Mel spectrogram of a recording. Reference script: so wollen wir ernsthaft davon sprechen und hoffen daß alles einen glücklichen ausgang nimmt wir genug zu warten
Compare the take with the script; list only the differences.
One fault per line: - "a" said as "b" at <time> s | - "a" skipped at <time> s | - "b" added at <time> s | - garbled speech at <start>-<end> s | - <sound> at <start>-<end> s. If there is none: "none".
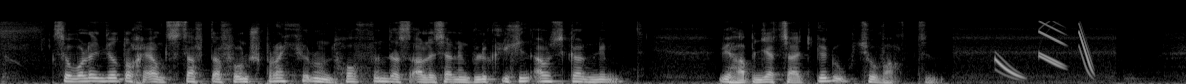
- "doch" added at 1.2 s
- "haben ja zeit" added at 7.3 s
- chirp at 9.9-11.0 s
